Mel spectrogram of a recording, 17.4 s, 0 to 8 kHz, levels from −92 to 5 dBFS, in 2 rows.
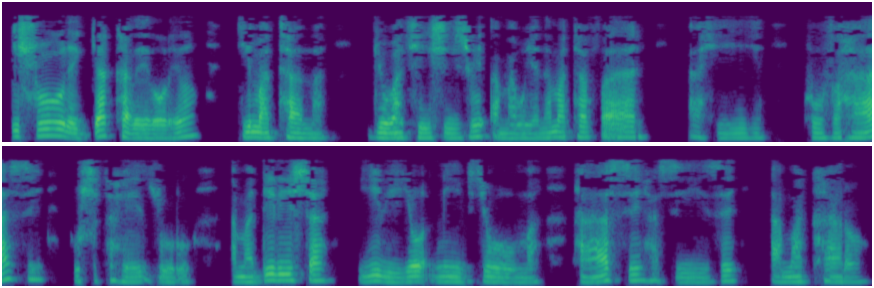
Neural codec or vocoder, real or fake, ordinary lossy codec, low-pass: autoencoder, 48 kHz, 32 numbers a frame, DAC-VAE, trained on Japanese speech; fake; MP3, 24 kbps; 7.2 kHz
